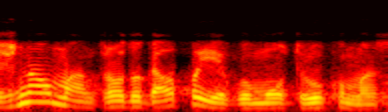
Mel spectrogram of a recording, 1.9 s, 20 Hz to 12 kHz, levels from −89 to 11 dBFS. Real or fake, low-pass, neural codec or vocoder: real; 7.2 kHz; none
